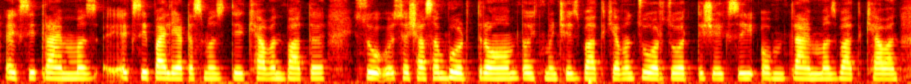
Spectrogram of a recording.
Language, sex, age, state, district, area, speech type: Kashmiri, female, 45-60, Jammu and Kashmir, Anantnag, rural, spontaneous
